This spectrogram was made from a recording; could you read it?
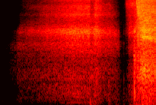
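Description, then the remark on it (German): A long, airy exhale swells steadily for over a second, then after a brief pause a louder, rougher huff of breath follows, with no talking. “Muss ich schnaufen.”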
